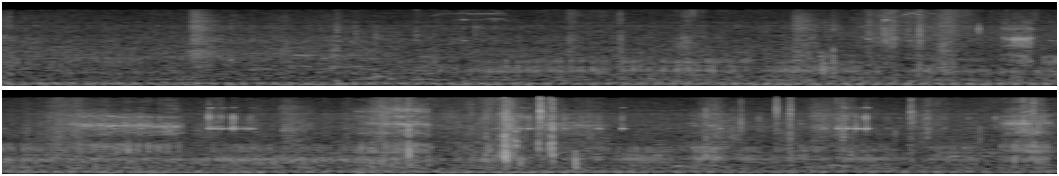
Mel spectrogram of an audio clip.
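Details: Domestic cat purring: a steady, low continuous rumble that holds throughout, with scattered soft clicks and brief higher rustles above it.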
